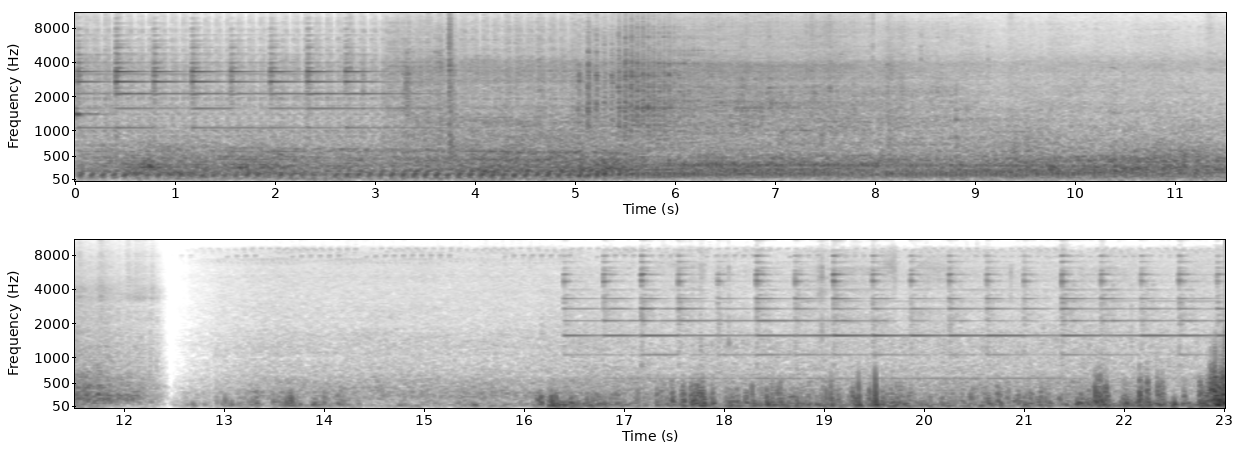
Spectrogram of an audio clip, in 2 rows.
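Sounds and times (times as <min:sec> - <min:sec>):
level crossing bell ringing: 0:00.0 - 0:03.9
train rumble and wheel clatter: 0:00.0 - 0:12.5, 0:13.1 - 0:23.0.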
